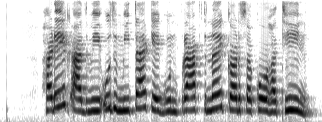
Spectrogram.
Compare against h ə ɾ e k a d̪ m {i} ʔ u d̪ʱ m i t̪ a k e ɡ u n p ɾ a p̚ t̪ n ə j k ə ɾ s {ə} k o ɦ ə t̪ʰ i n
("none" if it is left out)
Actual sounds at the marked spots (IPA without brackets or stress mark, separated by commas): i, ə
